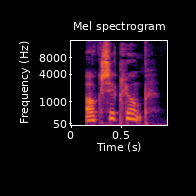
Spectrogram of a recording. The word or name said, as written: okseklump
